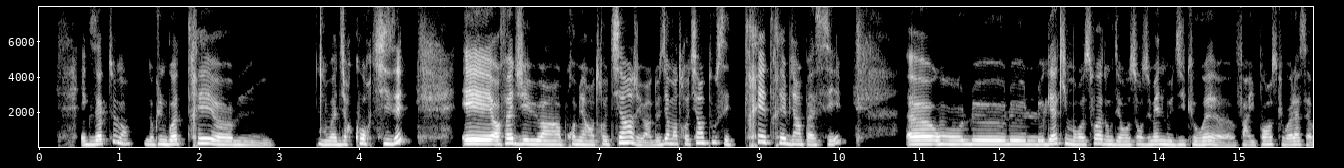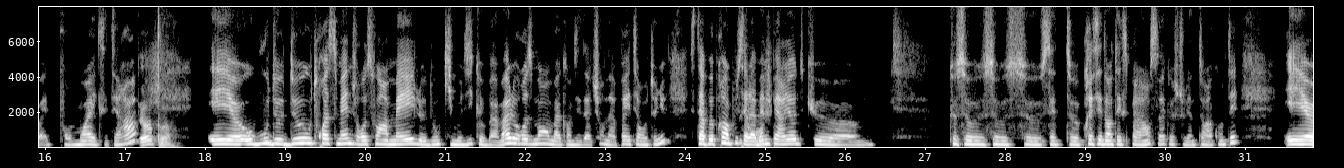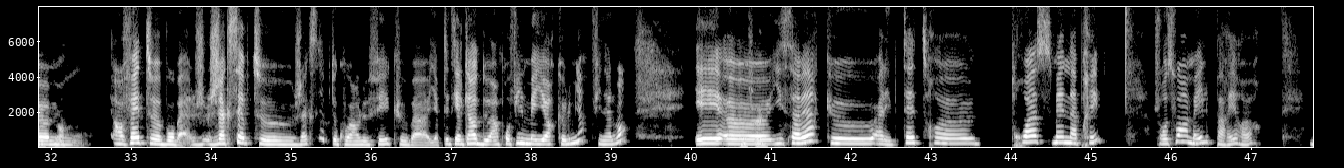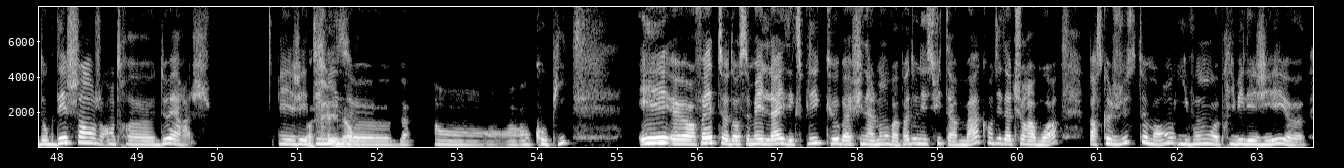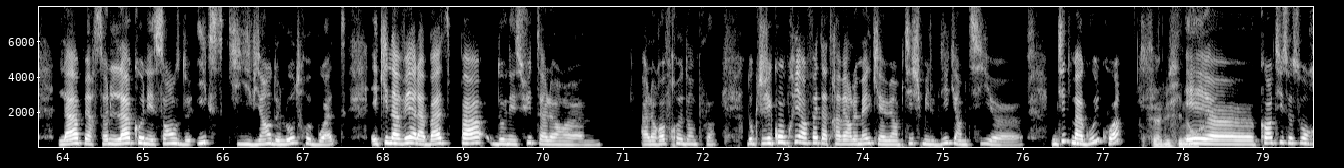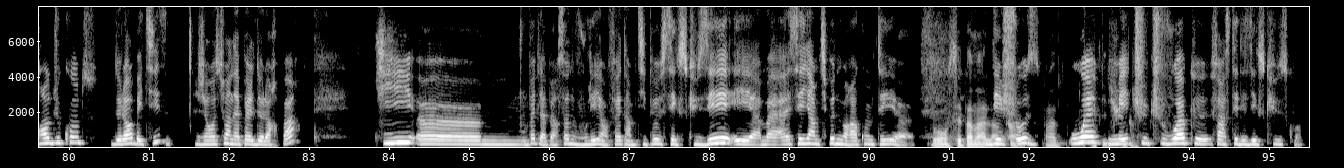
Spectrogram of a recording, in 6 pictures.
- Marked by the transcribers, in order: stressed: "très"; other background noise; stressed: "ma"; stressed: "justement"; stressed: "la"; stressed: "la"; drawn out: "hem"; unintelligible speech
- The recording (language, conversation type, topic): French, podcast, Quelle opportunité manquée s’est finalement révélée être une bénédiction ?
